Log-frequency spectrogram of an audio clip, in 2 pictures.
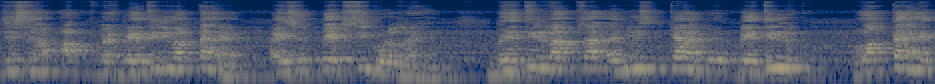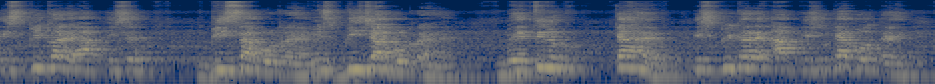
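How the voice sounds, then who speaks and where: A man teaching English pronunciation, repeating each word and quizzing the listener again and again. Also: sits high. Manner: drills words by repetition, keeps asking "what?". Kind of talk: pronunciation drill lesson. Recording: echoey room, mic far off, faint noise.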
